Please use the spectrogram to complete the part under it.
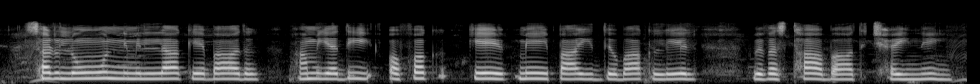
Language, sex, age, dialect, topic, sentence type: Maithili, female, 46-50, Southern/Standard, banking, question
